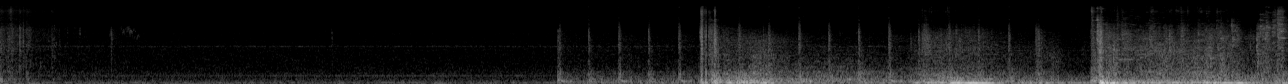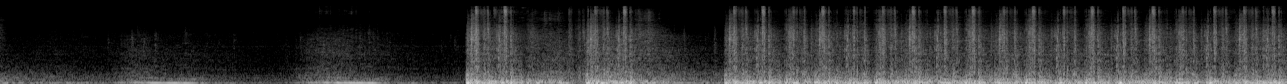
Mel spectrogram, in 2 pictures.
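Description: Autocannon on a Wiesel tier-7 recon vehicle in Armored Warfare, firing in rapid repeated bursts that grow louder and denser toward the end, with engine rumble and scattered impacts between volleys.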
